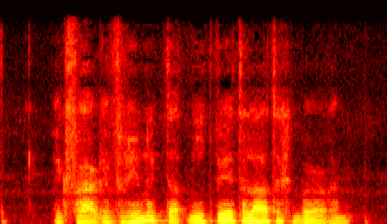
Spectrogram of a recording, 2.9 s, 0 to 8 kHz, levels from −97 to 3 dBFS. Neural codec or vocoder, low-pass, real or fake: codec, 16 kHz in and 24 kHz out, 1 kbps, XY-Tokenizer; 7.2 kHz; fake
